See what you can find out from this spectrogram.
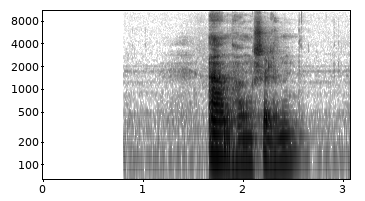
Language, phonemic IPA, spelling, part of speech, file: Dutch, /ˈanhaŋsələ(n)/, aanhangselen, noun, Nl-aanhangselen.ogg
- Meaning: plural of aanhangsel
